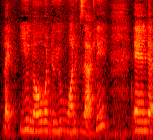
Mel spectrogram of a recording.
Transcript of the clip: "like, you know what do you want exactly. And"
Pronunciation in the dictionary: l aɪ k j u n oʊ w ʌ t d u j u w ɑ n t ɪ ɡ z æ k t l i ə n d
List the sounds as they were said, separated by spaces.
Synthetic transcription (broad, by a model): l aɪ k j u n oʊ w ʌ t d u j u w ɑ n t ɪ ɡ z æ k t l i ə n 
